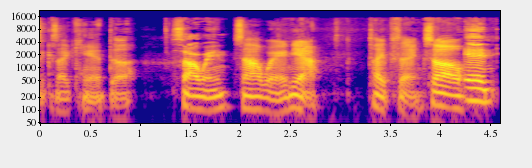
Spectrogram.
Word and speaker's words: Samhain: And that's what this, tying back to the whole little rant Loomis went on about, and you can pronounce it because I can't. Samhain, yeah, type thing.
